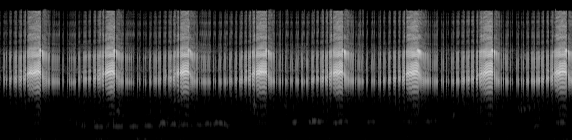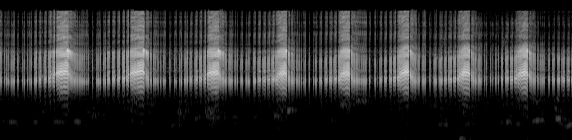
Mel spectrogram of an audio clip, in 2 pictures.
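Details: A cicada calling during mating gives a long, very regular series of about fifteen rasping, high buzzy surges, one every second or so, each rising then cut off sharply; nothing else audible.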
